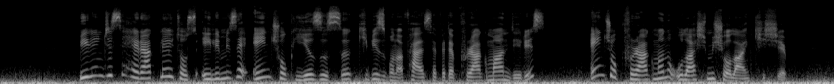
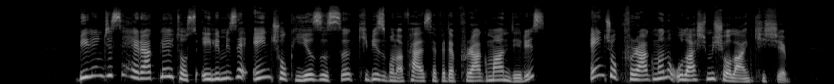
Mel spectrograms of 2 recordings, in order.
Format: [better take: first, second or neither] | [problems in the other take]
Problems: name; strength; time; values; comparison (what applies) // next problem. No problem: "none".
second | wind noise on the microphone; occasional gusts; 20 dB below the speech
